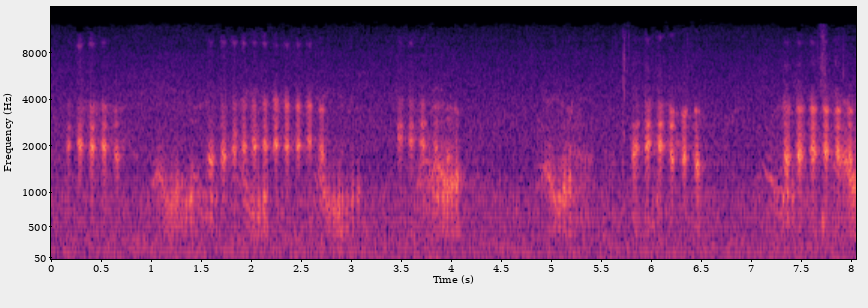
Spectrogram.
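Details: Chorus of frogs giving rapid pulsed rattles alternating with lower, softer grunting croaks, bursts of about half a second to a second following one another with little pause.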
